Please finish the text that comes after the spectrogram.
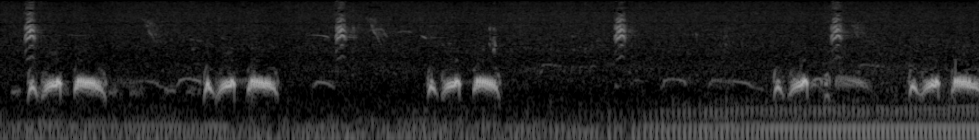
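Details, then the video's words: Spotted dove recording of the 'kacuk' and 'kampung' types, used as a lure, with phrases of mellow, wavering coos in short groups of two or three, repeated every couple of seconds over a steady low hum. "Pikat Tekukur Kacuk dan Tekukur Kampung"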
